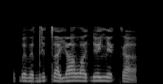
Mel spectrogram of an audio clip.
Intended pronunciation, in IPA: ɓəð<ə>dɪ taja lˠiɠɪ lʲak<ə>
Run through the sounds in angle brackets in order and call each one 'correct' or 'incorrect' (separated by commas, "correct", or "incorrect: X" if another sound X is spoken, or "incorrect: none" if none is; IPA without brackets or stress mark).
correct, incorrect: a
